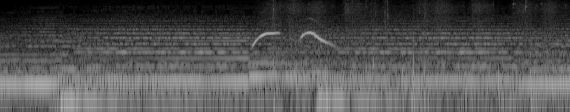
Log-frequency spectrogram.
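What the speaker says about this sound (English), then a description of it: "Try whistling. Like this." In the video game Wuthering Waves, a character gives two short rising whistles to call a mount, heard over steady game ambience with soft hoof-like clops and background music tones.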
